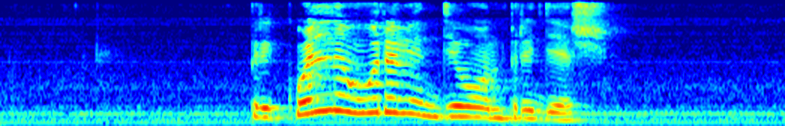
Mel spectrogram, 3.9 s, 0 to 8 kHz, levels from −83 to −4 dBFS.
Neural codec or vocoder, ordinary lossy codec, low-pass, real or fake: vocoder, 44.1 kHz, 128 mel bands every 256 samples, BigVGAN v2; none; 7.2 kHz; fake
